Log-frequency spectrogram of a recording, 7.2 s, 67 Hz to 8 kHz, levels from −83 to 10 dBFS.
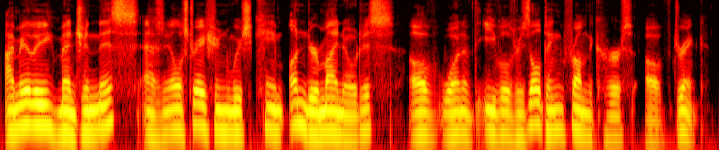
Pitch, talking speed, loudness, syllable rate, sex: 115 Hz, 190 wpm, -18 LUFS, 5.5 syllables/s, male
